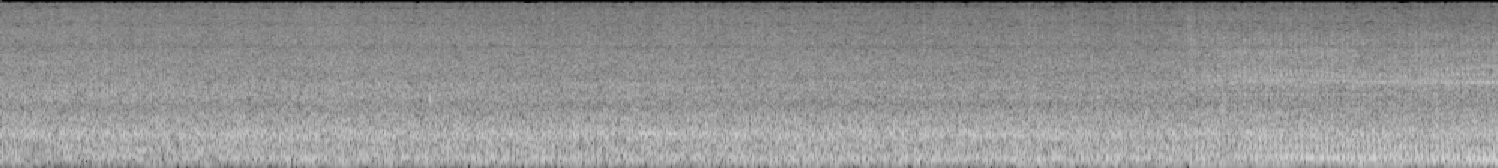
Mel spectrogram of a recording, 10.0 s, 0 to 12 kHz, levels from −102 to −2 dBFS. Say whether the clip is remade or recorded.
recorded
